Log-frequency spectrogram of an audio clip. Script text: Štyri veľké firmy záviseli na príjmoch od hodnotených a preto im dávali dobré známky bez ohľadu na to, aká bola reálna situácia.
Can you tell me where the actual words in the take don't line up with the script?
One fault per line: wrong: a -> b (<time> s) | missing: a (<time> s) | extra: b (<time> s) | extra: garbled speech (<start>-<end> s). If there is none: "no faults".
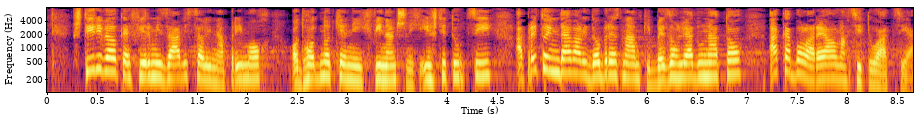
extra: finančných inštitúcií (3.2 s)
